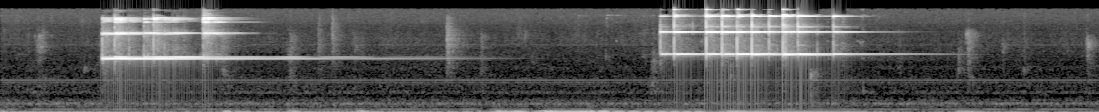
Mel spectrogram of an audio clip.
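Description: Small high-pitched metal bell or chime rung in two bursts of quick strikes, about a second in and again near seven seconds, each left to ring out; the second burst is slightly higher in pitch.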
